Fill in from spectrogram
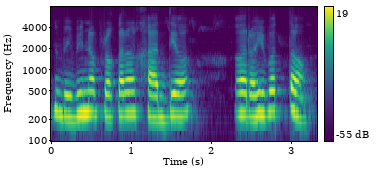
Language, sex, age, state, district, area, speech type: Odia, female, 18-30, Odisha, Mayurbhanj, rural, spontaneous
